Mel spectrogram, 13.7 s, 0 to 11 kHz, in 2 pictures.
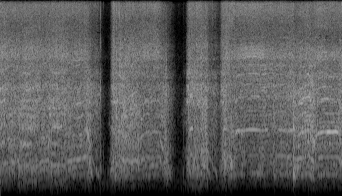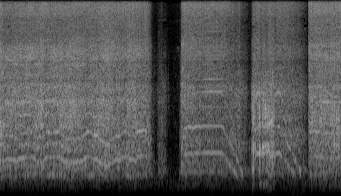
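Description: Battery-powered Milwaukee M18 chainsaw cutting through a log, played back sped up, so the motor's whine is high and wavers up and down as the load changes. The sound drops out briefly three times as the saw stops between cuts.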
